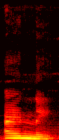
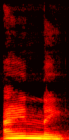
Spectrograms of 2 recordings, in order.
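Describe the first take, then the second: Both takes have the same delivery.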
